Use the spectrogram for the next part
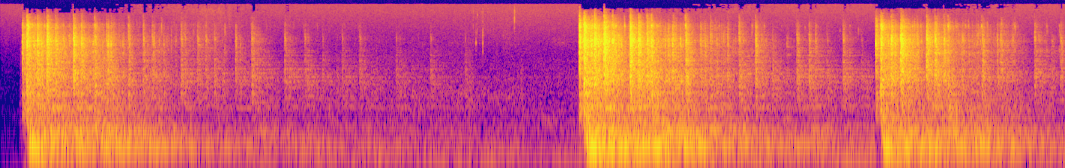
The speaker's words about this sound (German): Ja, wir haben beispielsweise ein großes Eisentor am Hof aufgenommen. Das klingt dann so.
